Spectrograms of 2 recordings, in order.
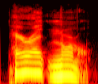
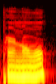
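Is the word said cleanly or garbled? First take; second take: cleanly; garbled. First: The word is said cleanly and clearly. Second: The word comes out slurred and garbled. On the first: "I can never say that word ever" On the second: "it always comes out paranormal"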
